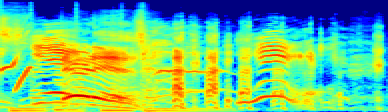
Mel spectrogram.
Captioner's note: laughs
